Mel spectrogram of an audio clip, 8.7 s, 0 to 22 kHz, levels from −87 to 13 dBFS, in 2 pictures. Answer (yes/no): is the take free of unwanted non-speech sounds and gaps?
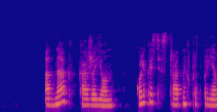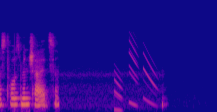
no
